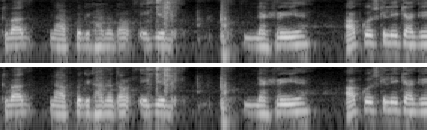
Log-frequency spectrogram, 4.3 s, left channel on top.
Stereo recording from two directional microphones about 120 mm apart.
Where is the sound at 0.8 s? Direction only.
50° right (ahead or behind).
